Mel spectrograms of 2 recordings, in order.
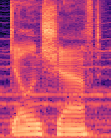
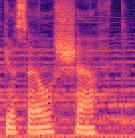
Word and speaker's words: Gesellschaft: She operates through the Gesellschaft. Actually, it's pronounced as Gesellschaft.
